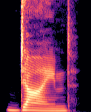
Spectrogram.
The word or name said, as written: dined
